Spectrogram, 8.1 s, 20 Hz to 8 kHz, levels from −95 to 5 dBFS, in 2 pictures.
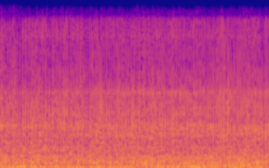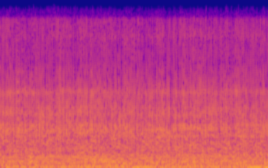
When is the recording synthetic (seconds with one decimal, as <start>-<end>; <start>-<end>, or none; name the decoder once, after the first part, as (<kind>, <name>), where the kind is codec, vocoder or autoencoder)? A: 0.0-8.1 (vocoder, BigVGAN v2)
